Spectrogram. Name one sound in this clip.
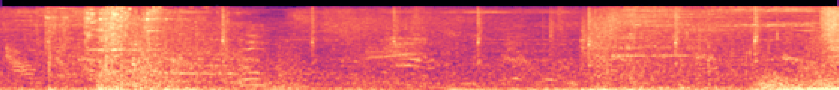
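Magic blasts and spell effects whoosh and crackle.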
